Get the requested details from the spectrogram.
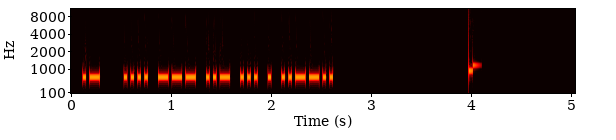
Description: Morse code, heard as a keyed tone, about 34 wpm, 700 Hz. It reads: A HOUSE?
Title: Sentences from Top 1000 Words - Review Part 6 - 35wpm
